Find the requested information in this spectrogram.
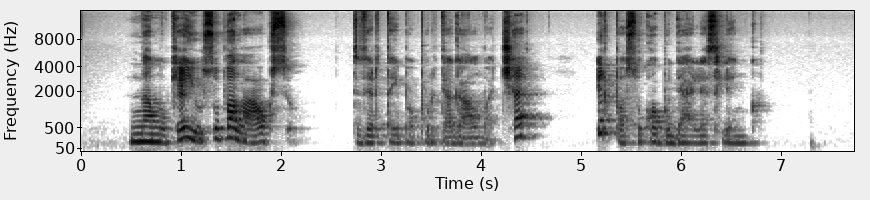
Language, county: Lithuanian, Klaipėda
